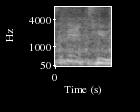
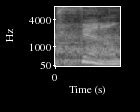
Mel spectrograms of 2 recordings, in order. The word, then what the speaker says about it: Fetu: that'll be incomplete so coach fethu spelled fetu for the longest time i was pronouncing it coach fetta like feta cheese so let's just say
